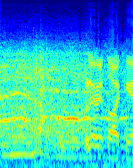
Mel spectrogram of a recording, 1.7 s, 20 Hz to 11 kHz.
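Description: Onboard Tommy McKinnon's rally car during Rally Indonesia 1996, with a steady engine roar and tyre noise on a narrow red-earth stage, and a commentator talking over it throughout.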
